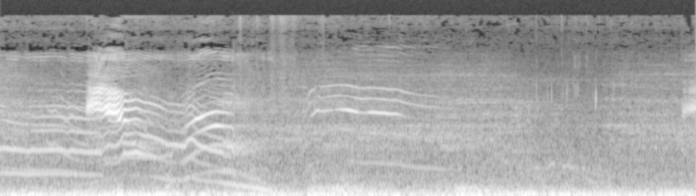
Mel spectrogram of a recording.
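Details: Street and park cats being fed in an urban setting, several clear harmonic meows in quick succession, some rising then falling, overlapping at times, over steady low traffic rumble.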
